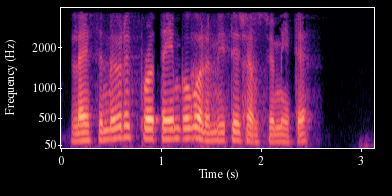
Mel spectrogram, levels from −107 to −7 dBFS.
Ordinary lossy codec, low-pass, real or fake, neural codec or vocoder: AAC, 16 kbps; 3.6 kHz; fake; codec, 24 kHz, 0.9 kbps, WavTokenizer, medium speech release version 1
